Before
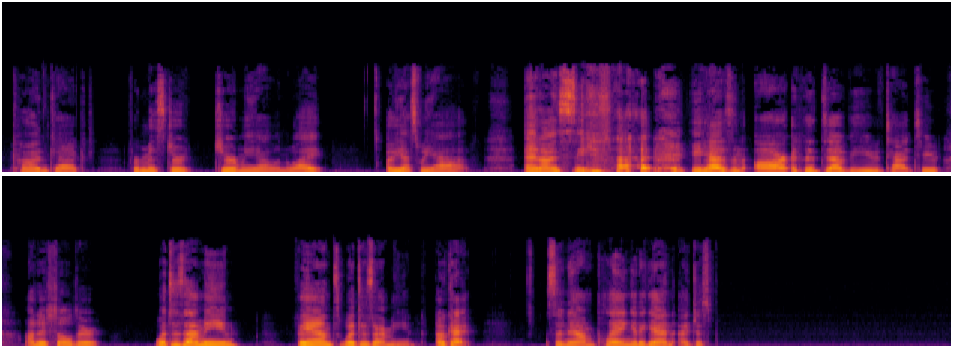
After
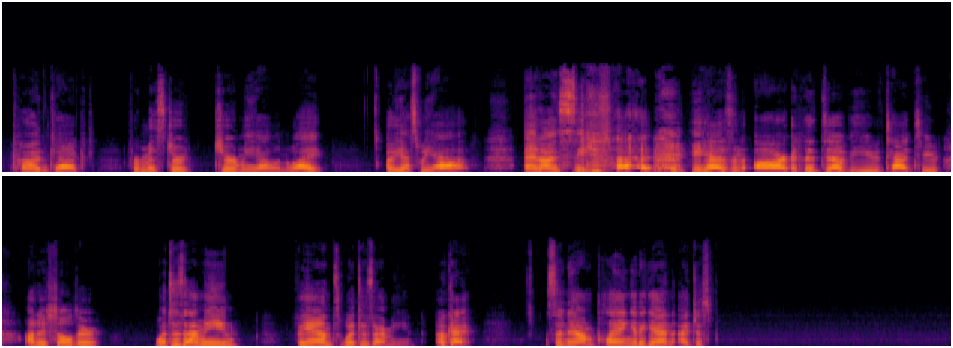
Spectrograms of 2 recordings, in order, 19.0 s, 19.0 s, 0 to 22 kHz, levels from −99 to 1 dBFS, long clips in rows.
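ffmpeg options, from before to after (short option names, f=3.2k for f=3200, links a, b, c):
-filter_complex "[0:a]asplit=2[a][b];[a]atrim=end=13.87,asetpts=PTS-STARTPTS,afade=t=out:st=12.66:d=1.21:silence=0.199526[c];[b]atrim=start=13.87,asetpts=PTS-STARTPTS,afade=t=in:d=0.004:c=hsin:silence=0.199526[d];[c][d]concat=n=2:v=0:a=1,acrossover=split=400 6500:gain=0.0891 1 0.2[e][f][g];[e][f][g]amix=inputs=3:normalize=0,alimiter=level_in=1.5dB:limit=-24dB:level=0:latency=1:release=85,volume=-1.5dB,equalizer=f=125:t=o:w=1:g=4,equalizer=f=500:t=o:w=1:g=-9,equalizer=f=1k:t=o:w=1:g=9,volume=4dB"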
